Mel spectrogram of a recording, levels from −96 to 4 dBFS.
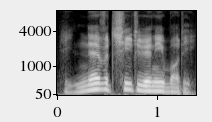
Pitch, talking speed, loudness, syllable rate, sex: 120 Hz, 170 wpm, -15 LUFS, 7.2 syllables/s, male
